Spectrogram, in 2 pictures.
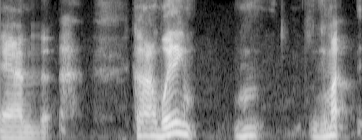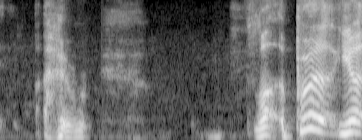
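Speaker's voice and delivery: stammering, stuttering, words tangling, losing the thread. Talking to viewers about waiting on voice lines, stuttering. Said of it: "sorry, I'm stuttering here".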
